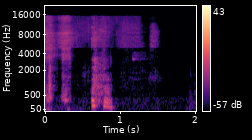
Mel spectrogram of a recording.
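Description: A woman drinking water from a plastic bottle: a few short breathy gulps and breaths, about half a second apart, dying away before the end.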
